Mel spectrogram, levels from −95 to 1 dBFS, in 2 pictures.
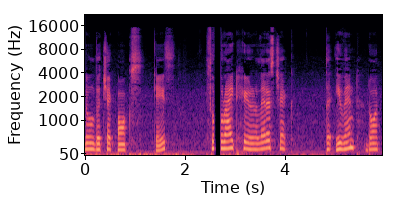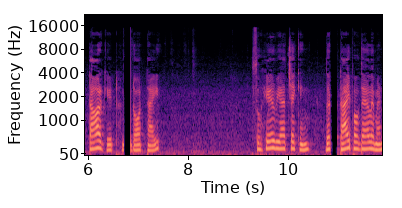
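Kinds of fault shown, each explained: Gap at a join of encoded pieces: the audio was encoded in separate chunks and butted together without trimming, so each join keeps the encoder's start-up delay and the padded final frame as dead air. Here the continuous sound drops out three times, at 2.58 s, 6.72 s and 10.85 s, once every 4.0 s, for about 139 ms the first time and 133 ms after that. The cut-off and restart have their edges smeared by the codec, and the sound resumes exactly where it stopped.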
